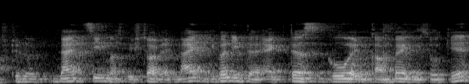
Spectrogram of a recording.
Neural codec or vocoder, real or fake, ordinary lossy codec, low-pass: codec, 16 kHz, 16 kbps, FunCodec, trained on Chinese and English, 50 frames a second; fake; MP3, 64 kbps; 7.2 kHz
